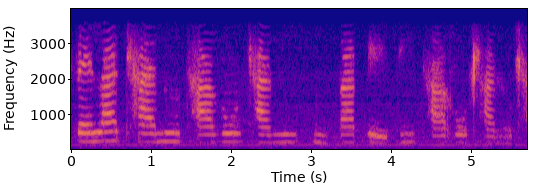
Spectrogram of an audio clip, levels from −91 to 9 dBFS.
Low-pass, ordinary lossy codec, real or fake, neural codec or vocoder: 3.6 kHz; none; fake; vocoder, 44.1 kHz, 128 mel bands, Pupu-Vocoder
